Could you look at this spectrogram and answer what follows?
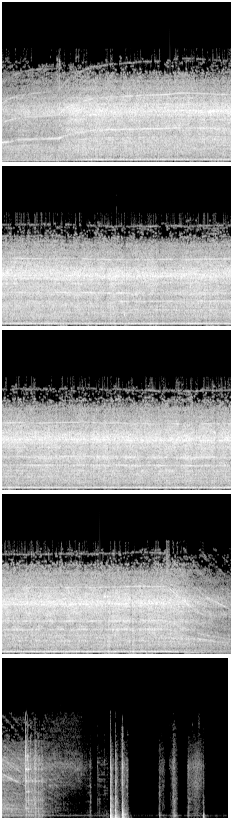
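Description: An electric mixer blends flour and sugar into blondie batter with a steady, loud, high whirring drone that holds evenly for nearly twenty seconds, then winds down, followed by a few clinks and knocks.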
